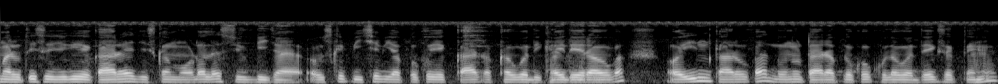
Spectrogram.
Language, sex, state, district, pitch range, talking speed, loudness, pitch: Hindi, male, Uttar Pradesh, Muzaffarnagar, 110-120 Hz, 240 wpm, -17 LUFS, 115 Hz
